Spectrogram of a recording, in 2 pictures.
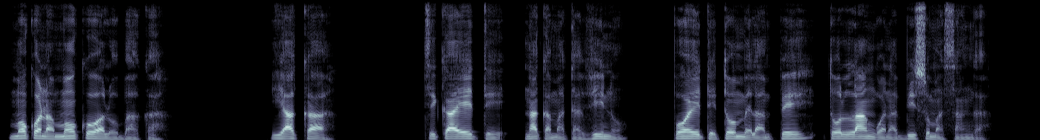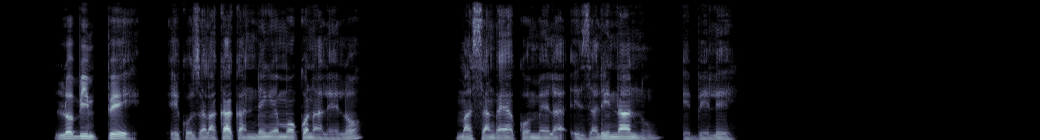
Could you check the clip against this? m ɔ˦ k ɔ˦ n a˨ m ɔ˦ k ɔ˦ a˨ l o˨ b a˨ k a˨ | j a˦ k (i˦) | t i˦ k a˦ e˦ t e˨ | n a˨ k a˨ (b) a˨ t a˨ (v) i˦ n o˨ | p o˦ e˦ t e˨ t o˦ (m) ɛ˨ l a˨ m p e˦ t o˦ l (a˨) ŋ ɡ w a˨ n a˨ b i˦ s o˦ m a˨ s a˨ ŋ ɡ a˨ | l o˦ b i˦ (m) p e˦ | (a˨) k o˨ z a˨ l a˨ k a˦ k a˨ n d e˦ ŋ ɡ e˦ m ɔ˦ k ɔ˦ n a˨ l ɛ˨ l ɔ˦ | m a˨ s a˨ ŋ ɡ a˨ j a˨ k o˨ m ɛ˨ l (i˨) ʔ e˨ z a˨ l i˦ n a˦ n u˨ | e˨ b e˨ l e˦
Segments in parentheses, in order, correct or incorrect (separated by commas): incorrect, incorrect, correct, correct, incorrect, correct, incorrect, incorrect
